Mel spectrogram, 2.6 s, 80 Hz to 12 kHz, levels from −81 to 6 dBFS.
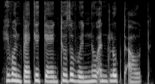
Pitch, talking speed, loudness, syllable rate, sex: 200 Hz, 230 wpm, -17 LUFS, 5.7 syllables/s, female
